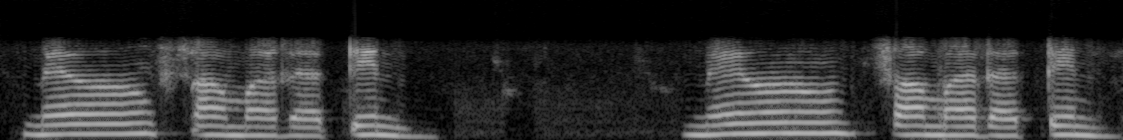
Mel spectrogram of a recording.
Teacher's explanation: نون پہ غنہ کرتے ہوئے اسے اخفا کے ساتھ پڑھیں گے، ٹھیک ہے، یعنی چھپا کے پڑھیں گے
